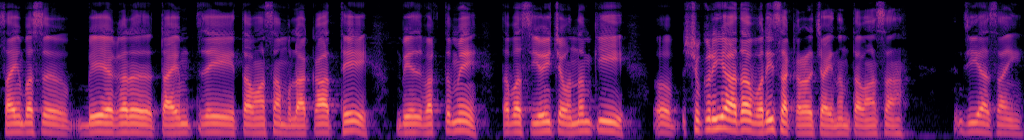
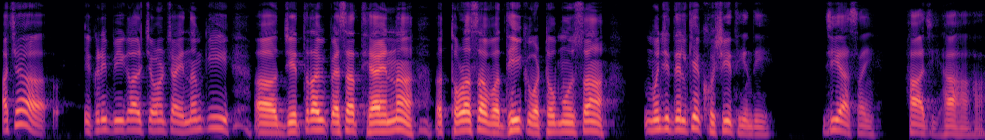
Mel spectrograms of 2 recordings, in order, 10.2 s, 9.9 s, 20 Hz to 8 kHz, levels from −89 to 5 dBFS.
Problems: none marked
